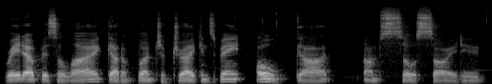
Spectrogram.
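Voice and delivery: ordinary talk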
